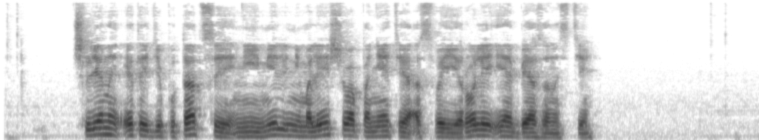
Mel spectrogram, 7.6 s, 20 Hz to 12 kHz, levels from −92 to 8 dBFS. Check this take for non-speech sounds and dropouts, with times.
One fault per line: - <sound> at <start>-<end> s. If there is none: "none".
none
